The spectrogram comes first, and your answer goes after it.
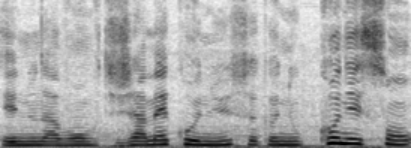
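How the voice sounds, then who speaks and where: A woman speaks slowly-ish at a medium pitch, with ordinary pitch variation. Her tone is dark and mellow, and somewhat breathy. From Martinique, Le Carbet. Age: 60s. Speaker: local resident. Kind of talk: documentary interview.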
